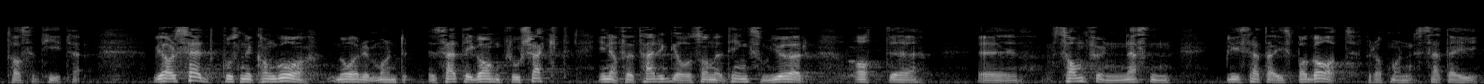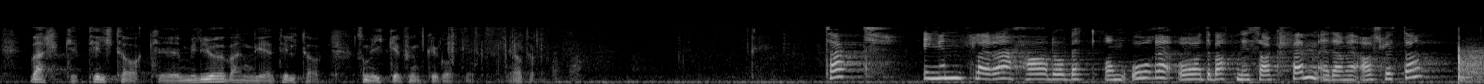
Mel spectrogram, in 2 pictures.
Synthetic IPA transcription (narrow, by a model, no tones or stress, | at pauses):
t̪ʰɑːsɛɪt̪ʰiːt̪ʰɪ̰l | ʋɪhɑɾsɛd̪kʰʊʂn̩d̪ɛkʰɑnɡoːnɔɾmɑn | sɛt̪ːəɾɪɡɑŋpʰɾʊʂɛkt̪ɪnːɑfɔɾfæɾɡəɔsɔnːət̪ʰɪŋsɔmjøːɾɑt̪ | sɑmfʉnənɛst̪n | b̥lɪsɛt̪ːɑɪspɑɡɑːt̪fɔɾɑt̪mɑnsɛt̪ːəɪʋæɾkt̪ʰɪlt̪ʰɑ̰ːkmɪljøːʋɛnd̪ɪət̪ʰɪlt̪ʰɑ̰ːksɔmɪkːəfʉŋkəɾɡɔt̪nɔ̰kjɑ̰ːt̪ʰɑk | t̪ʰɑk | ɪŋːənflæɪʁəhɑʁd̪oːbɛt̪ːɔmuːʁəʔoːd̪ɛbɑt̪n̩iːsɑːkfɛmæ̰d̪æʁmeːʔɑːʋʂlʉt̪ɑ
